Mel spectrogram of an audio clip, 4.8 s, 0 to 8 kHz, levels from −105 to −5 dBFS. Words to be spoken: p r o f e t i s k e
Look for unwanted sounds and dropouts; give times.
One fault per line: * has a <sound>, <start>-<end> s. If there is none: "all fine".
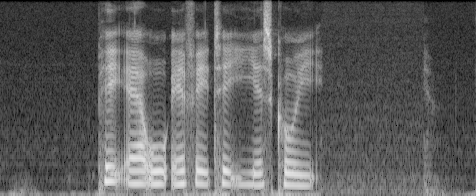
all fine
